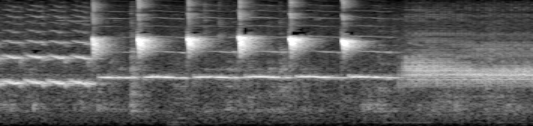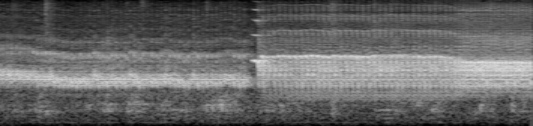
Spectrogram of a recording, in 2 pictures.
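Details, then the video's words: Song canary, a bird bred for its sweet singing ability: five sharp downward-swept notes each followed by a steady tone, then long sustained buzzy rolling trills at mid pitch shifting higher near the end. "List of Song canaries singing : Bred for their sweet Canary singing ability"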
